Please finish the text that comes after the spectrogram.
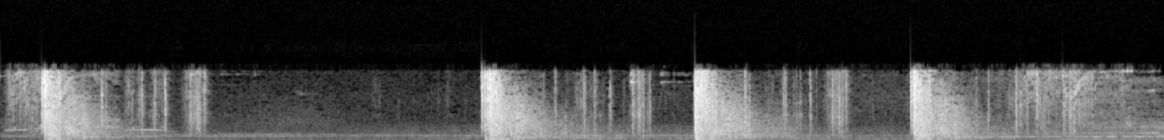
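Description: Gunfire from the zombie-shooter video game Killing Floor Incursion. Four sharp, loud bursts are spaced a few seconds apart, each trailing into a ringing decay over a low background hum.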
